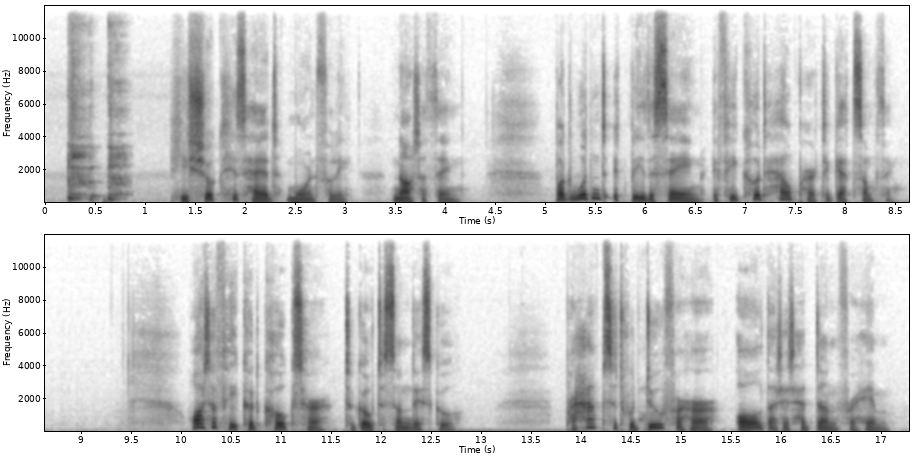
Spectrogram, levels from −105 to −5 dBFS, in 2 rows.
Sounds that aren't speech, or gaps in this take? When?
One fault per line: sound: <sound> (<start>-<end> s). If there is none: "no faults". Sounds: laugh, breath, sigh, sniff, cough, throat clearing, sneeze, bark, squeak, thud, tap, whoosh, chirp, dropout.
sound: cough (0.2-0.9 s)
